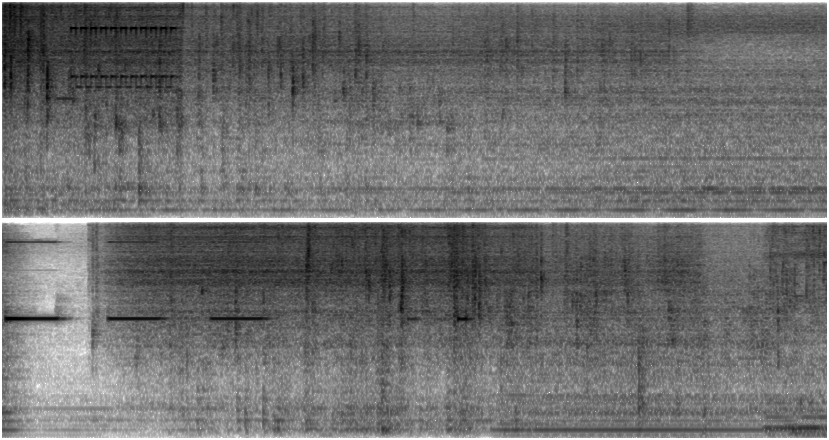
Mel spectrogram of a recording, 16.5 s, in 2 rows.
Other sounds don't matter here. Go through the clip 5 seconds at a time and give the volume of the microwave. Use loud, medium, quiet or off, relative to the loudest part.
quiet, loud, loud, medium.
